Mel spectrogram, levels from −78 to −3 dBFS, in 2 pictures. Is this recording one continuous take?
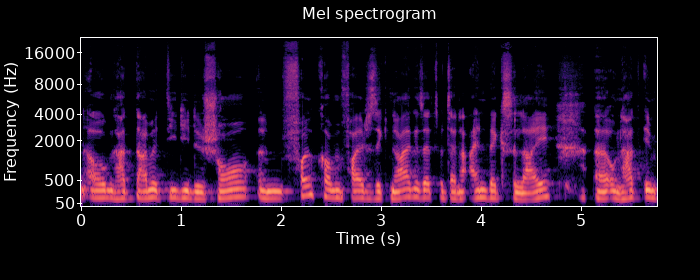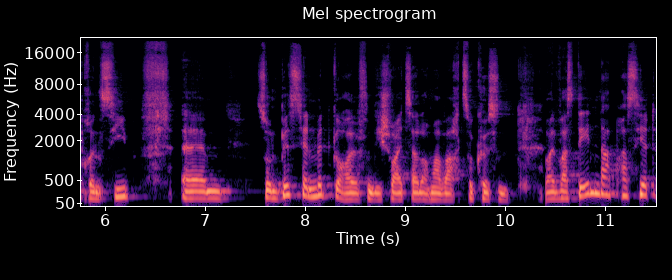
no; 1 cut; at 10.4 s

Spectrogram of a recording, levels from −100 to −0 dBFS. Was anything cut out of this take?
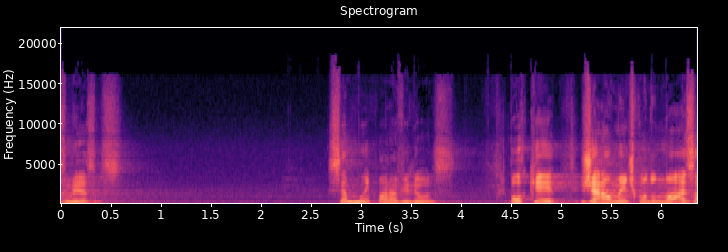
no; 0 cuts

